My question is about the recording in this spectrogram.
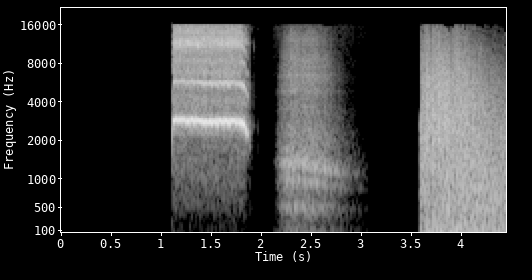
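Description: Outro sound effects after silence: a steady, high whistle blast lasting under a second, then a fainter falling tone. About half a second before the end comes a loud hit that dies away slowly.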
